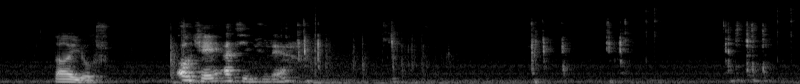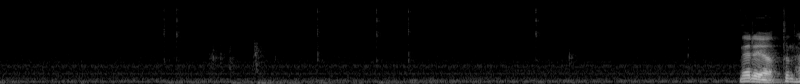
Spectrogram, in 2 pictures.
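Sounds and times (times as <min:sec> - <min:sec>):
speech: 0:00.6 - 0:01.2, 0:01.8 - 0:03.2, 0:15.4 - 0:16.0
fingers typing a question on a computer keyboard: 0:03.0 - 0:04.6, 0:05.3 - 0:08.0.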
